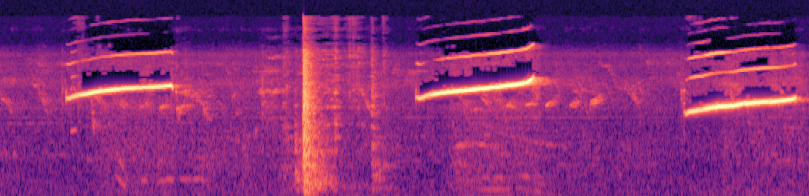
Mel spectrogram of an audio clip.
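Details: Oriental magpie-robin calling a rival, a call that males and females answer quickly: three long, clear, slightly rising whistles spaced about two seconds apart, with a short dry click between the first two.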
